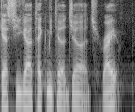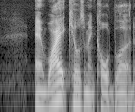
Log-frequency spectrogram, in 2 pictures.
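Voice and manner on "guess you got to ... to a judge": put-on mocking, taunting tone. Retelling how an unarmed outlaw taunted his captors: imitating a mocking remark. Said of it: "mockingly says".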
